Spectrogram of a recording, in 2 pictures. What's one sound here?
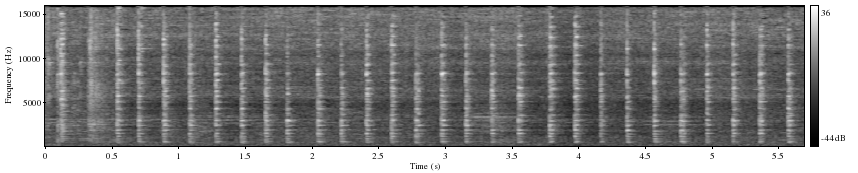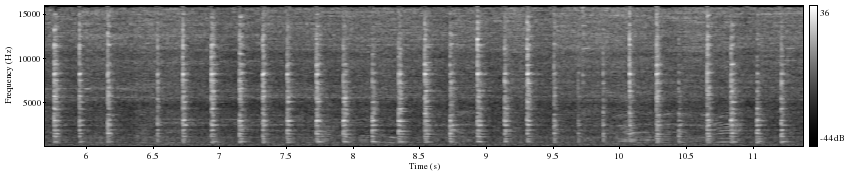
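A metal spatula clanks rapidly and rhythmically against a hot griddle.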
